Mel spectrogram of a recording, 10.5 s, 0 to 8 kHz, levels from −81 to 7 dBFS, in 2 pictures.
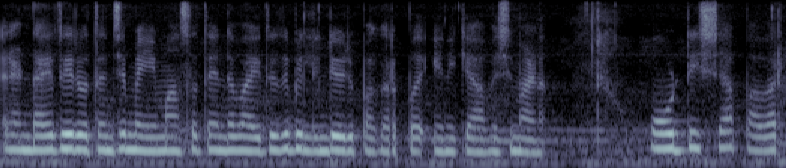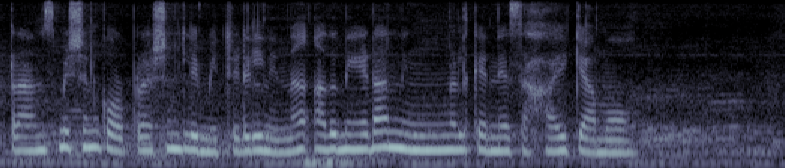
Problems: low volume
